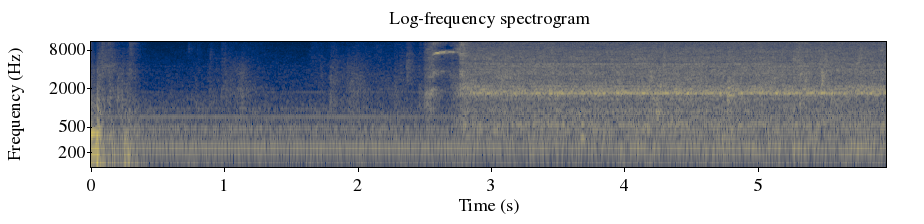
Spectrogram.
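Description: Kitchen tap turned on about two and a half seconds in, water running steadily into the sink with a faint high whistle, for hand washing. Before it, only a low steady hum.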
